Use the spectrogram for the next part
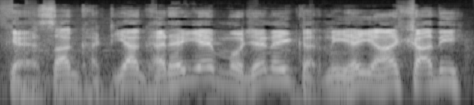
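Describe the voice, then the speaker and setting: A man's voice: mid-range voice, sing-song, moderate pace, fairly bright tone, slightly rough, faint music behind, voice pushed up. A man voicing an offended older suitor in a cartoon story, indignant and blustering.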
